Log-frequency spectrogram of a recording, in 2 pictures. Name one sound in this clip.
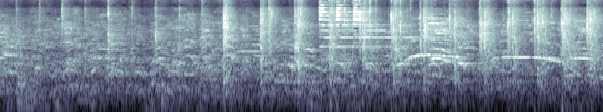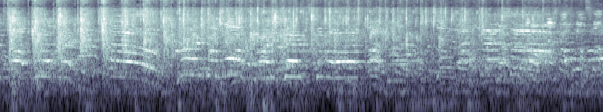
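A crowd claps in a fast, steady rhythm in an echoing hall.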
